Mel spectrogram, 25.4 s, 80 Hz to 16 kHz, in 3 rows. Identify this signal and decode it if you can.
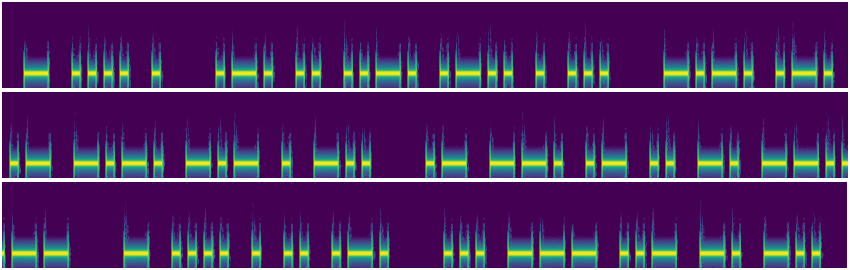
Morse code, heard as a keyed tone, about 14 wpm, 700 Hz. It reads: THE RIFLES CRACKED AGAIN, THEIR SOUND
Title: A Sound Of Thunder 15wpm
